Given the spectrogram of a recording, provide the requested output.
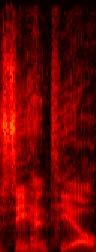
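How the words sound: The letter Z is said the American way.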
